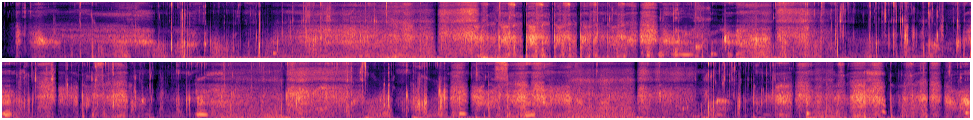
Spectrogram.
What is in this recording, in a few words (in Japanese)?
耳舐め 囁き 出すな × 出せ; 女教師達にマゾバレしてはいけない絶対射精禁止のメトロノームリズムオナサポ♪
